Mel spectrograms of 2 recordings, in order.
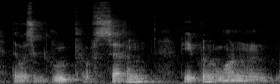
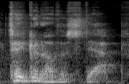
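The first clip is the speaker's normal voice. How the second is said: slow, louder stern order; insistent command; 5 semitones higher, 8 dB louder than usual. Retold or imitated. Officer insisting on the step back, slow louder stern order. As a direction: drag the command out firmly.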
